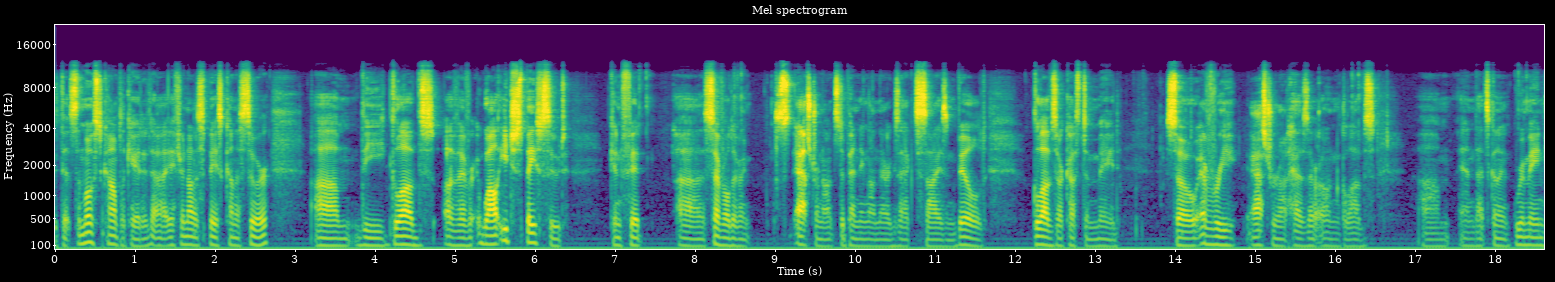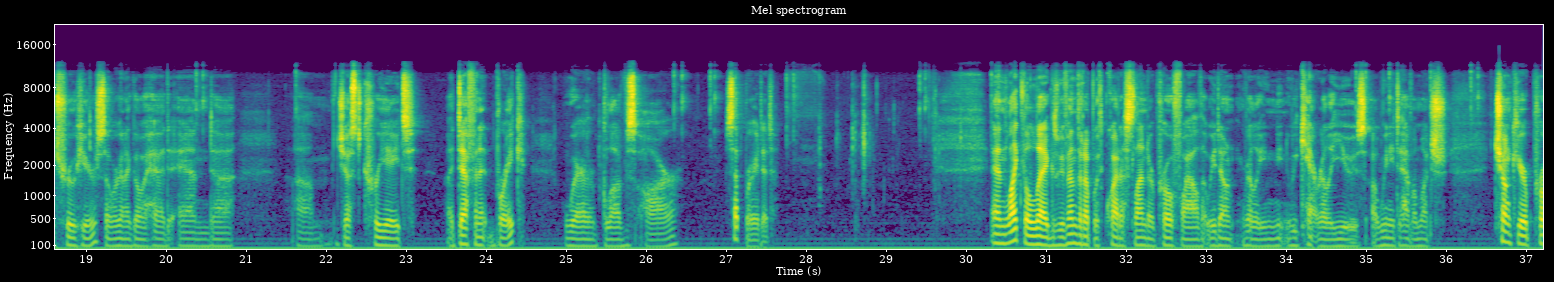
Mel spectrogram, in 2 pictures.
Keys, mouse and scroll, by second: 0.0-1.9 typing, 15.7 e, 16.6 s, 18.9 s, 28.6 s.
